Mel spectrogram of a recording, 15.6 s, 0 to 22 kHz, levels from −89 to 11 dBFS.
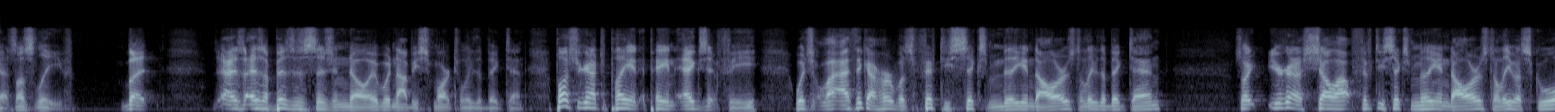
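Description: No faults can be heard in this speech, which carries the wideband telephone-coded sound of G.722 reaching up to about 7 kHz, consistent with its full 64 kbit/s mode.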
